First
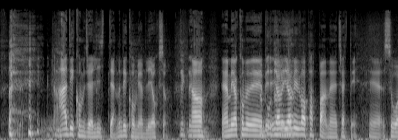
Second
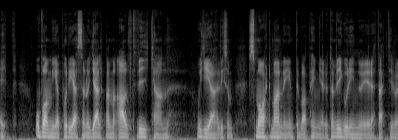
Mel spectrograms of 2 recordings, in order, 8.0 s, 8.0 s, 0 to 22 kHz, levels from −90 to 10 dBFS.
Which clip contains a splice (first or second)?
first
